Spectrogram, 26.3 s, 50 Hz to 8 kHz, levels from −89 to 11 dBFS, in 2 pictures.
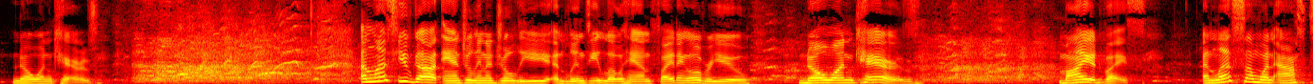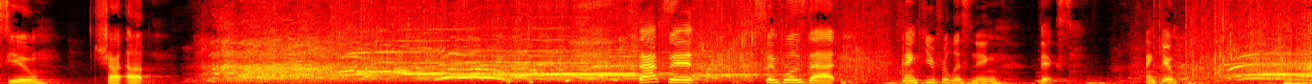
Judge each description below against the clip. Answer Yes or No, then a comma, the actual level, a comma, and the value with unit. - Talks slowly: Yes, slow, 85 wpm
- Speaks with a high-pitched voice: Yes, high, 215 Hz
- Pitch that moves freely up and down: Yes, wide, 5.9 semitones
